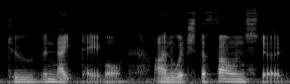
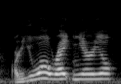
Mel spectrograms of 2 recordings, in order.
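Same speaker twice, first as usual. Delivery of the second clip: much higher and louder, almost shouting; anxious shout; 9 dB louder than usual. A narrator's reading. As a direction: cry it into the phone in alarm. Mother asks again, louder.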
